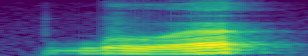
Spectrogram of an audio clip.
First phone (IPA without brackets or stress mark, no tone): ɓ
